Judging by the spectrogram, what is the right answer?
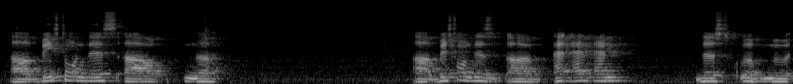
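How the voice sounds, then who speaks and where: A man from Nepal with a Nepali accent, presenting a startup pitch and answering questions in a halting way, often repeating and restarting phrases. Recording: echoey room, distant mic, faint noise.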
